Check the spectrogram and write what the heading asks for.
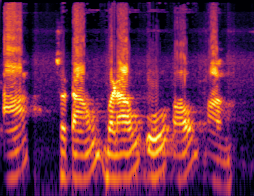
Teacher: इन स्वरों का उच्चारण हम क्या करते हैं? मुख के पिछले भाग से करते हैं। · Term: पश्च स्वर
